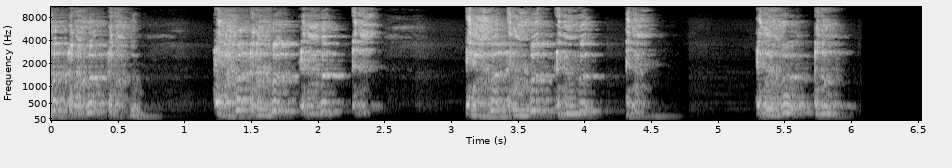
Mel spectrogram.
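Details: Repeated coughing picked up from ambient sound by a real-time AI cough detector: four clusters of loud, forceful coughs, two or three bursts each, over about six seconds.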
